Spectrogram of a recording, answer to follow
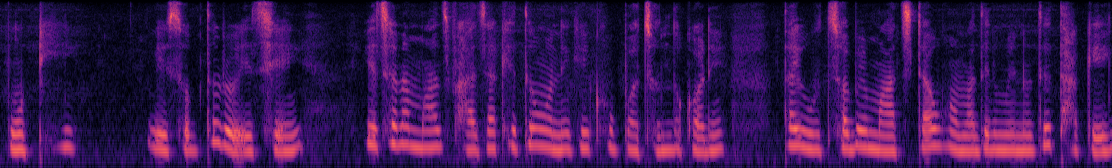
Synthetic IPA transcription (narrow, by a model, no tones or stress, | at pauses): põʈʰi | esɔbt̪ɔɾoet͡ʃʰe | et͡ʃʰaɽamãd͡ʒbʱad͡ʒakʰet̪õonekekʰubpɔt͡ʃʰɔnd̪ɔkɔɾẽt̪aiut̪sɔbemãt͡ʃʈawɦamad̪eɾmenut̪et̪ʰakẽ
